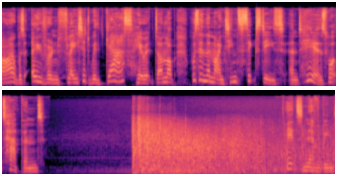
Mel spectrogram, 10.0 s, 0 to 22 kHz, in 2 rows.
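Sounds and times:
tyre bursting explosion: 7.0s - 9.3s.

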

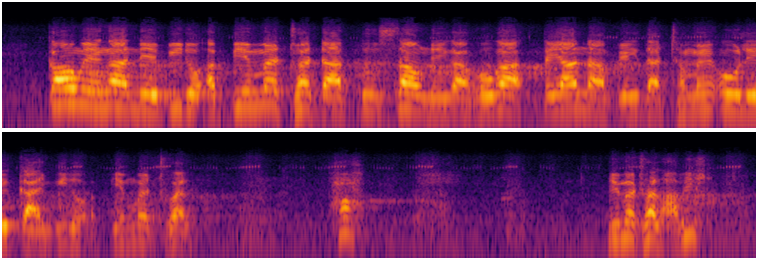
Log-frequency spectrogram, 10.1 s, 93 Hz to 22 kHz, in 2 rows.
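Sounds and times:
man's voice syllable: 0.3s - 6.4s.

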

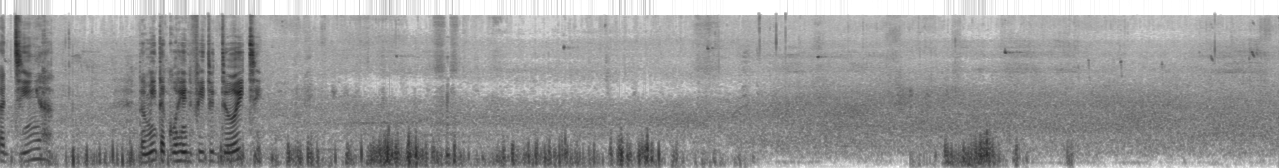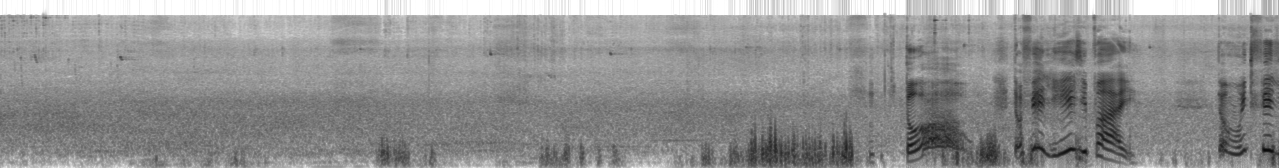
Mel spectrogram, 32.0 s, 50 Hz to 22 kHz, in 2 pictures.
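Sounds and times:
outdoor background hiss: 0.0s - 31.9s.

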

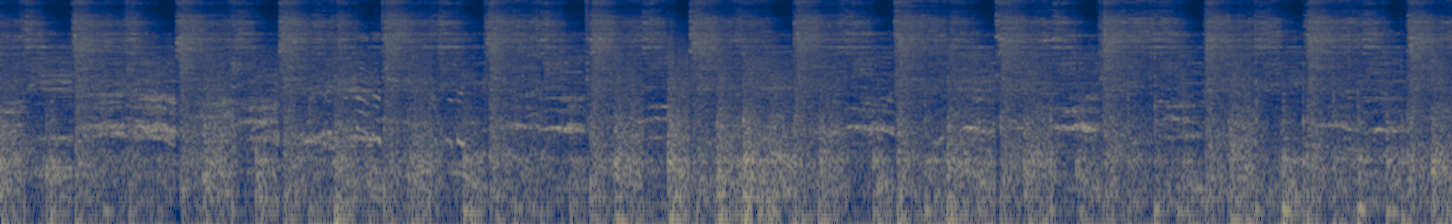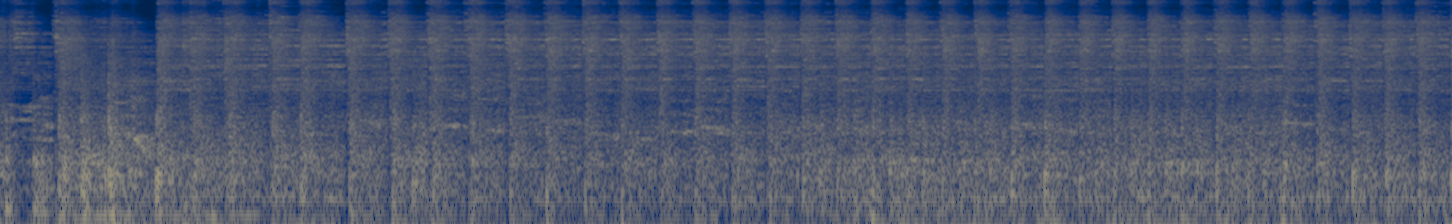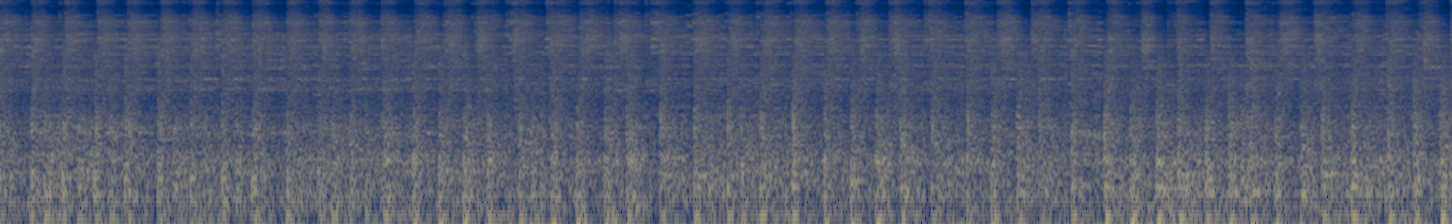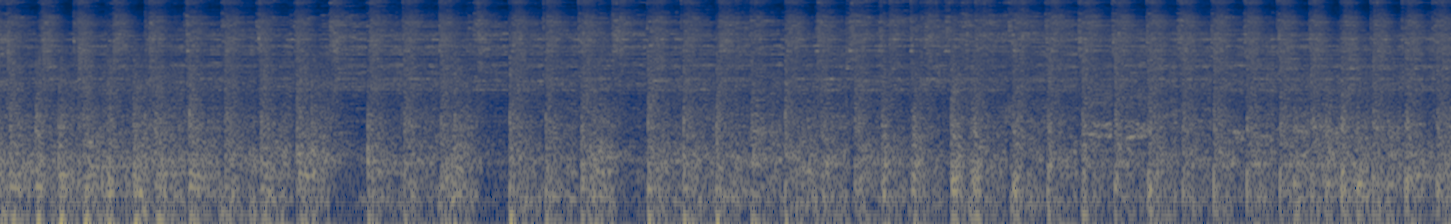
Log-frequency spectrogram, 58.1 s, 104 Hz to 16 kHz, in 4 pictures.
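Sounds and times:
brass cymbal clashes: 0.0s - 58.0s
hand drum beats: 0.0s - 58.0s.

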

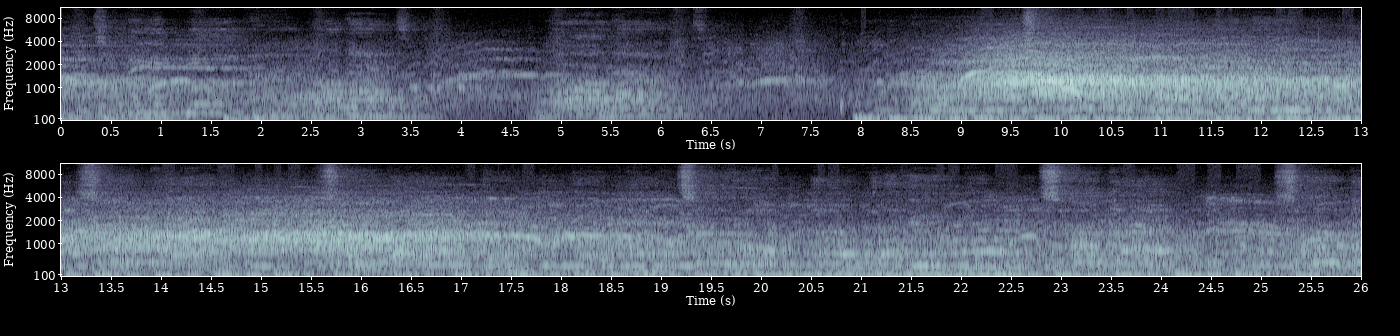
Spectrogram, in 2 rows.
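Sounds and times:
loud concert music with bass beat: 0.0s - 6.6s, 7.5s - 26.0s
audience screaming and cheering: 0.0s - 26.0s.

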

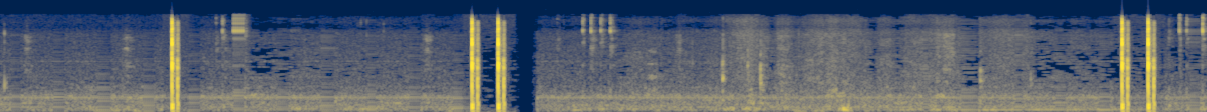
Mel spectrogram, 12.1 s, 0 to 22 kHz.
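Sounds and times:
computer mouse clicks: 4.7s - 5.1s, 11.2s - 12.0s.

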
